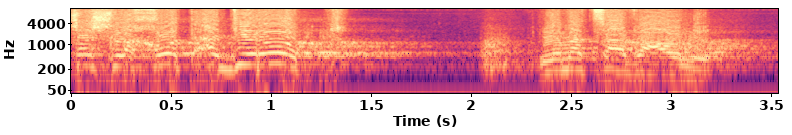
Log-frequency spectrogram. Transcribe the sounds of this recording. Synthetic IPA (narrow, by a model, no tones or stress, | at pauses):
aʃlaχo̞t̪ad̪iɾot̪ | le̞mat͡savhaoni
